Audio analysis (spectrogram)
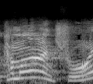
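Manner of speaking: put-on high, loud kid calling his brother; impatient little brother. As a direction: nag him to hurry up like a kid brother. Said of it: "My brother's out there going".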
